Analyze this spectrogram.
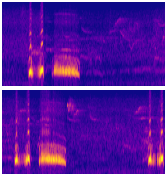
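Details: Decoy dove calling: a long steady coo, then after a pause a brisk double note leading into another sustained coo, phrases separated by quiet gaps of a few seconds; soft bird chirps faintly in the background.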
